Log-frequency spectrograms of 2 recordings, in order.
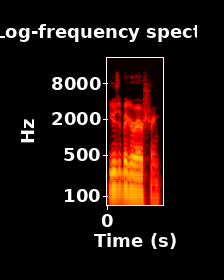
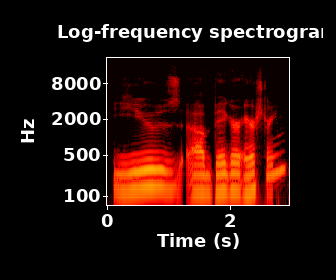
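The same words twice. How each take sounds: First: The instruction sounds firm and assured. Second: The instruction sounds tentative and unsure. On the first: The student is more likely to follow the instruction. The speaker calls it right. "I sound like I know what I'm talking about" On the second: The student may question the instruction. The speaker calls it wrong. "that's not as confident"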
